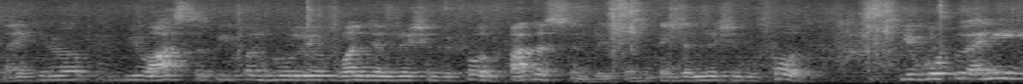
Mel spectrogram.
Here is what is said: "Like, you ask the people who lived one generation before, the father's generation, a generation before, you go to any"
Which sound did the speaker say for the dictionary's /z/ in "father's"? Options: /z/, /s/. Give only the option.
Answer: /s/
